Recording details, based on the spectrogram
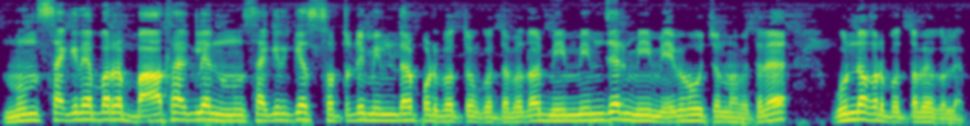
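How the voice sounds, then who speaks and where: A man teaching Quran recitation, explaining rules quickly and then reciting words slowly and drawn out. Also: medium pitch. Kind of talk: spelling-out recitation lesson.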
